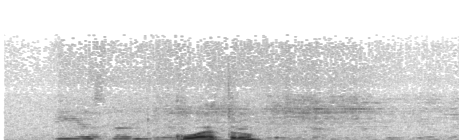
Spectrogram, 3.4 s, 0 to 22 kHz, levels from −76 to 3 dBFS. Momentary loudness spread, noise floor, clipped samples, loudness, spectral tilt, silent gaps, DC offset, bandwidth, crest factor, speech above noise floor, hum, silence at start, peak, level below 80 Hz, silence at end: 24 LU; -43 dBFS; under 0.1%; -21 LUFS; -6 dB/octave; none; under 0.1%; 17 kHz; 20 dB; 24 dB; none; 0.4 s; -2 dBFS; -56 dBFS; 0 s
